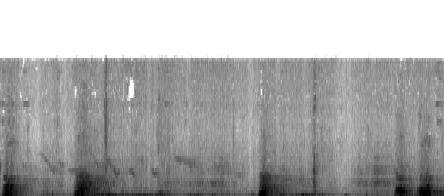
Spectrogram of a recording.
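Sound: dog barking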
